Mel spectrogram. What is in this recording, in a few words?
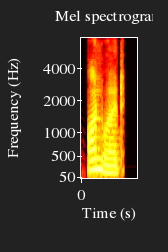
"onward", Indian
